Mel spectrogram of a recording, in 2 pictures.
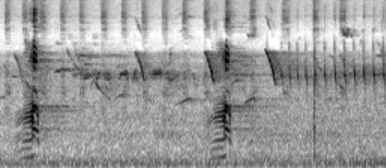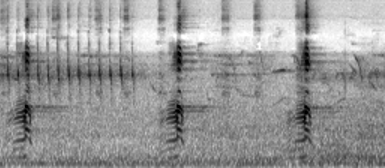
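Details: Geese on the wing calling with five loud nasal honks at irregular two-to-three-second gaps, accompanied by rapid high chirping series from other birds and a low rumbling background.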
